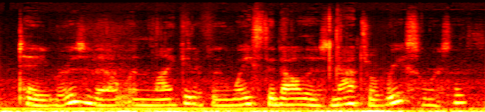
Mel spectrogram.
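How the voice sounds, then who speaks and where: There is noticeable noise in the background. The talking goes at a moderate pace. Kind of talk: bedtime story reading. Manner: soft-spoken, quiet.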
